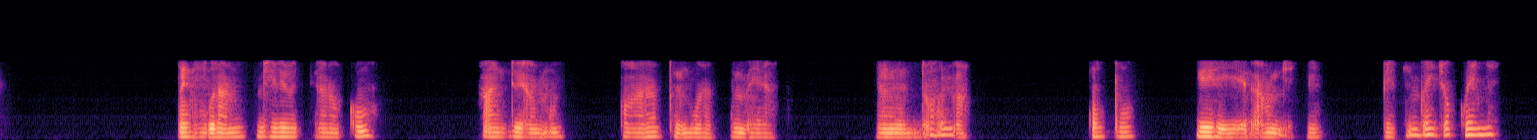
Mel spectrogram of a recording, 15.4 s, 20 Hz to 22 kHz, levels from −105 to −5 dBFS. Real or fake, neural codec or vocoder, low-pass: fake; autoencoder, 22.05 kHz, a latent of 192 numbers a frame, VITS, trained on one speaker; 3.6 kHz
